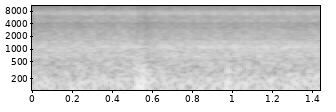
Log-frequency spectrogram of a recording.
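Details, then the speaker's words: Dodge 2500 5.9 Cummins, almost 350,000 miles, suspected weak original CP3, just started after cycling the key to prime fuel following an overnight hard start: even, steady diesel rumble, no knocks or misses; normal idle. "There we go. There we go. Runs just like a Dodge, man. Great truck."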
